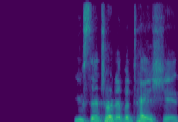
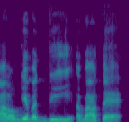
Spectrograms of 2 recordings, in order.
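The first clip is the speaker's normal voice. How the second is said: normal talking voice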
